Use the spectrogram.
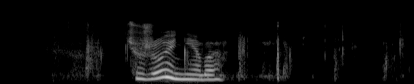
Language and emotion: Russian, neutral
